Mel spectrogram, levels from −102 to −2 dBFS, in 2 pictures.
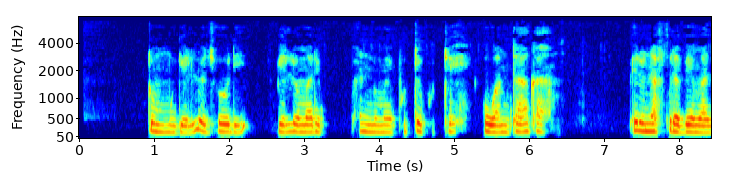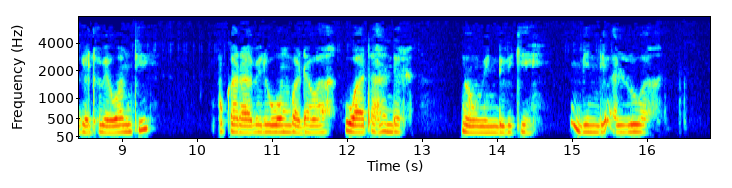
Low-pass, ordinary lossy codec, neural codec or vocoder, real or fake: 7.2 kHz; MP3, 32 kbps; none; real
